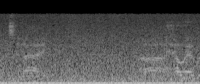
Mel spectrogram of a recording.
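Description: A steady, even hiss that does not rise or fall, with a voice faintly heard beneath it.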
